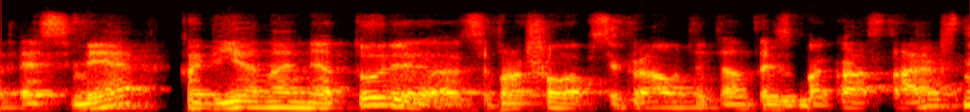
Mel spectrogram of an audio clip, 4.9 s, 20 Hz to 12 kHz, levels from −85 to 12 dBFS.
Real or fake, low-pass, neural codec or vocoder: fake; 10.8 kHz; codec, 44.1 kHz, 2.6 kbps, SNAC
